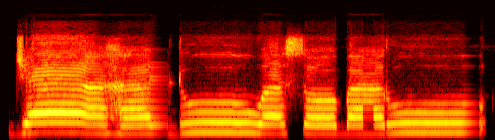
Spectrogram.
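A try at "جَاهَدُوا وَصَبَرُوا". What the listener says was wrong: Bener, tapi lagunya nggak jelas itu. Jahadu wasobaru gitu tuh. Jahadu wasobaru.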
